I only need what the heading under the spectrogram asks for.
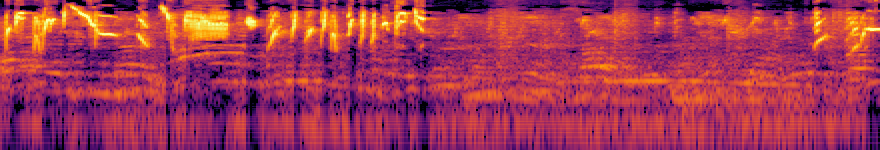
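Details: Goldfinch song: about two seconds of rapid, tinkling high twitters and short slurred notes in quick bursts. Near-silence follows with a faint low hum, and a final brief chirp closes it.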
